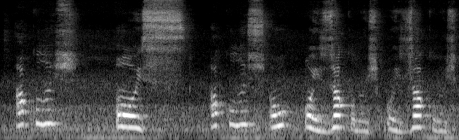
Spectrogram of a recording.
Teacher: eu estou unindo o artigo com substantivo formando uma só palavra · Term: Elisão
